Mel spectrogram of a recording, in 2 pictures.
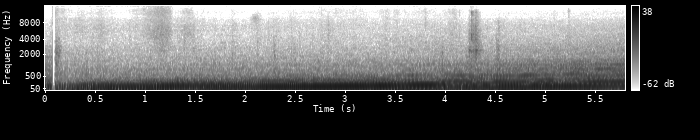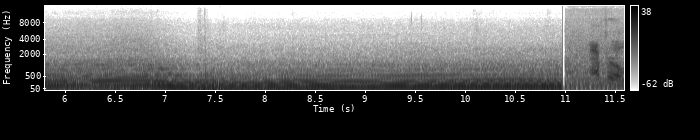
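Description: The Dodge's Mitsubishi 6G72 V6 pulls loud and close while driving, its engine note climbing through a gear then dropping after a shift, with steady road rumble underneath.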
